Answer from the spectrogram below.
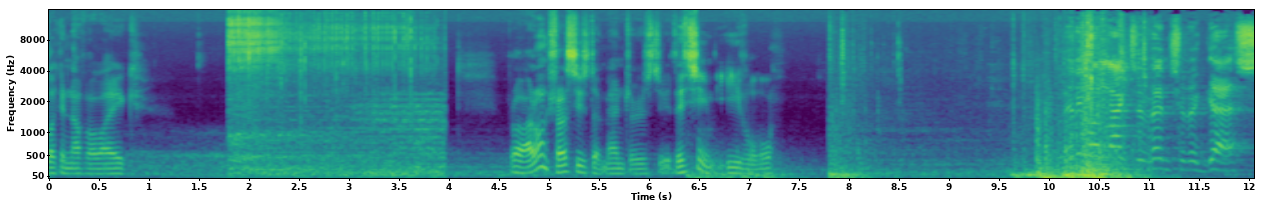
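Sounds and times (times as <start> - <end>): faint low rumble: 0.0 - 7.8.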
